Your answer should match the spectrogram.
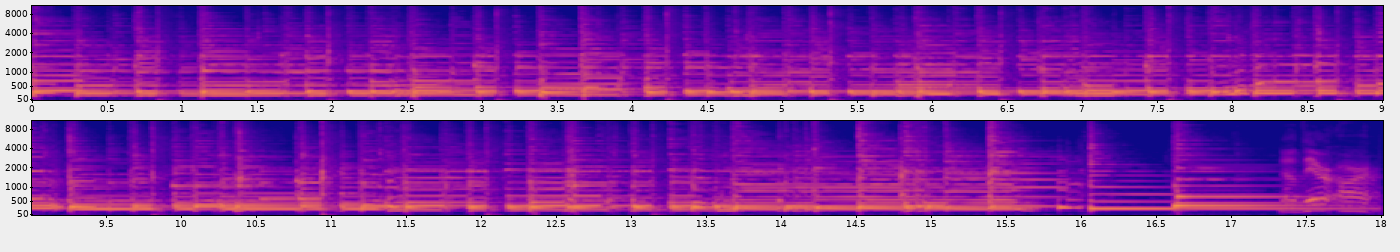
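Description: Ukulele played in a rumba flamenco strum, a fast, rhythmic eight-stroke pattern of index-finger and thumb strokes with percussive palm-muted hits, moving through a chord progression. Near the end it stops on one ringing chord.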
